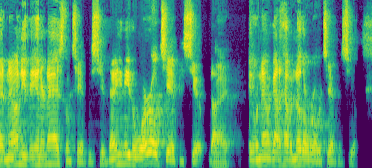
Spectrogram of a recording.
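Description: A man talking at a very fast pace, lively intonation and vocal fry against a quiet background. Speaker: guest. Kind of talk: interview answer. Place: home room. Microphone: video call.

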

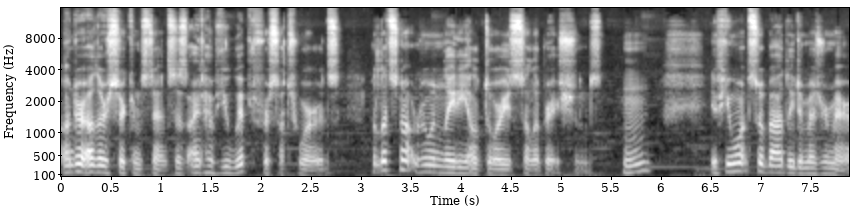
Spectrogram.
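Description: This plain reading aloud has lively intonation.

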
